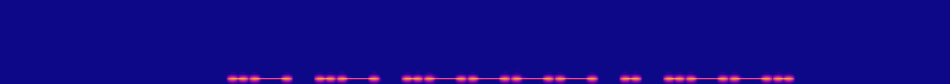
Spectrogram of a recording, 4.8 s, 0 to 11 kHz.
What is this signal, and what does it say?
Morse code, heard as a keyed tone, about 21 wpm, 700 Hz. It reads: AA1EP
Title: USA Call Signs - 5 Characters - Repeated 2x - 22wpm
